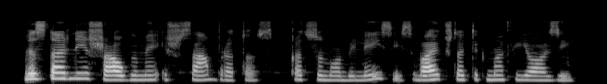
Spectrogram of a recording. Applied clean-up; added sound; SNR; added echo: neural mask model DeepFilterNet 3.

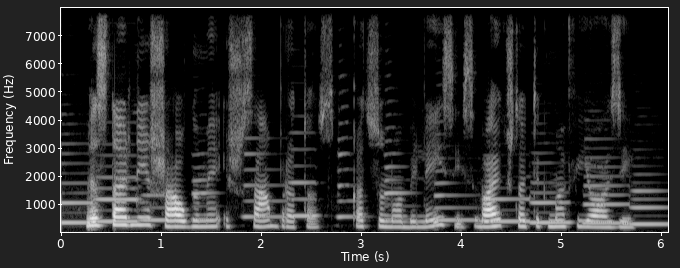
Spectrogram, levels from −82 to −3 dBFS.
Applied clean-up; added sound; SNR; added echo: none; Wind instrument, woodwind instrument; 10 dB; none.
